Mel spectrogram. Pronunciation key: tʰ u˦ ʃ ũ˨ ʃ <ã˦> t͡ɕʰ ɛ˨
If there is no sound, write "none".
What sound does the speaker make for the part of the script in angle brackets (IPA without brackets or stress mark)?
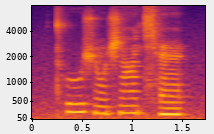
ã˦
